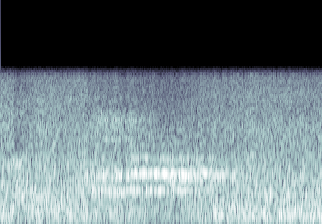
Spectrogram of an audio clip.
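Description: Loud, steady machine-shop background noise. A held tone joins it about a second in and drops away after about three seconds.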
